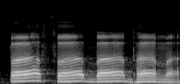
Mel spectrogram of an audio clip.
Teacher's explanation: हमारे होठ टकरा रहे हैं आपस में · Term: ओट व्यंजन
